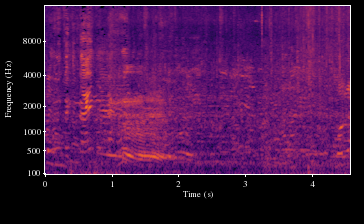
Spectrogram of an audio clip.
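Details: Sahiwal bull calf at a livestock market in Madaripur, Bangladesh, on 28 March 2025: one drawn-out, level moo lasting under a second, over steady crowd chatter and market noise.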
